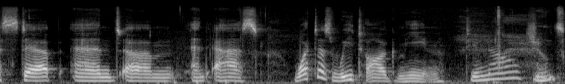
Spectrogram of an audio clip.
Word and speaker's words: Weatogue: And the English settlers pronounced it Weatogue as one word.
